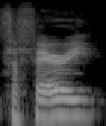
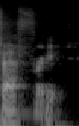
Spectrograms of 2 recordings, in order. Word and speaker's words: Feferi: I used to pronounce her name Feferi, but I think it's just Feferi.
